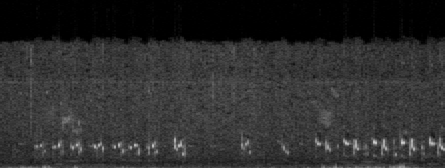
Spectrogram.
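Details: Sooty-headed bulbul, its song played to stimulate singing: lively bubbly chirps in quick succession, a quieter middle with a few scattered notes, then another fast run of slurred phrases over a low rumble.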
